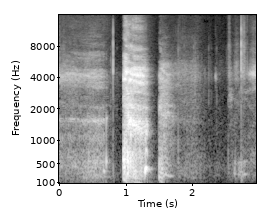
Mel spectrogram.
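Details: Single loud, harsh cough burst with a smaller follow-up from a sick gamer during Minecraft Pocket Edition survival games, faint game noise in background; cough.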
